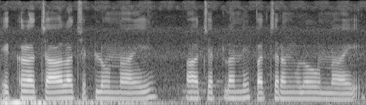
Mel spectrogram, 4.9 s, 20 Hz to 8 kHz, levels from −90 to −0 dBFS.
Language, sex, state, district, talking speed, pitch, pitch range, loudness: Telugu, male, Telangana, Hyderabad, 110 wpm, 140 Hz, 135-145 Hz, -18 LUFS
